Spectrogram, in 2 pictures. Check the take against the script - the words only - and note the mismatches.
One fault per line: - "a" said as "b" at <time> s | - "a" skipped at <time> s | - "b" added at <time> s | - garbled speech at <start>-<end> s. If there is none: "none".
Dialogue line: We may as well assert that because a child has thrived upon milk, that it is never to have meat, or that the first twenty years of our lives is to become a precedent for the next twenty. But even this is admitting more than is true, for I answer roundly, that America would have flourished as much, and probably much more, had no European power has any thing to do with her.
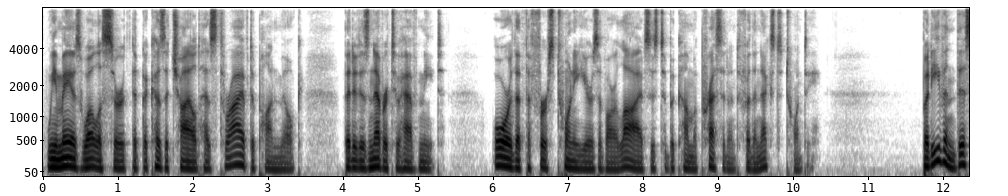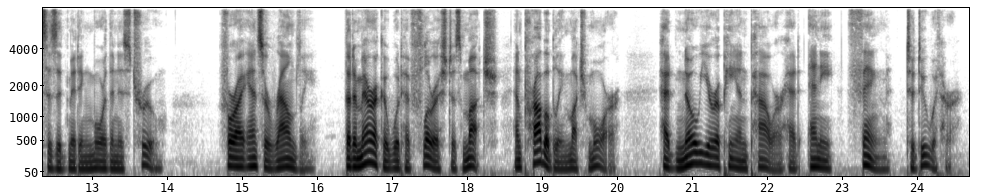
- "has" said as "had" at 22.2 s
